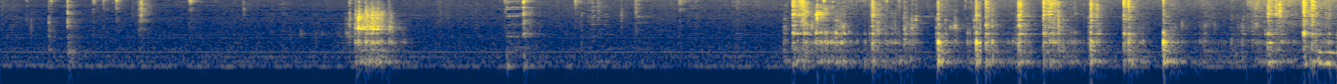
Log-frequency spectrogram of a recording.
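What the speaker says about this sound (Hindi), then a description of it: "तो अब मैं भून लेती हूँ ड्राई फ्रूट" Almonds dry-roasting in a pan for flaxseed and jaggery laddu, a quiet scrape of a spoon at first, then busy clinking and rattling of nuts stirred against the metal pan, close and irregular.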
